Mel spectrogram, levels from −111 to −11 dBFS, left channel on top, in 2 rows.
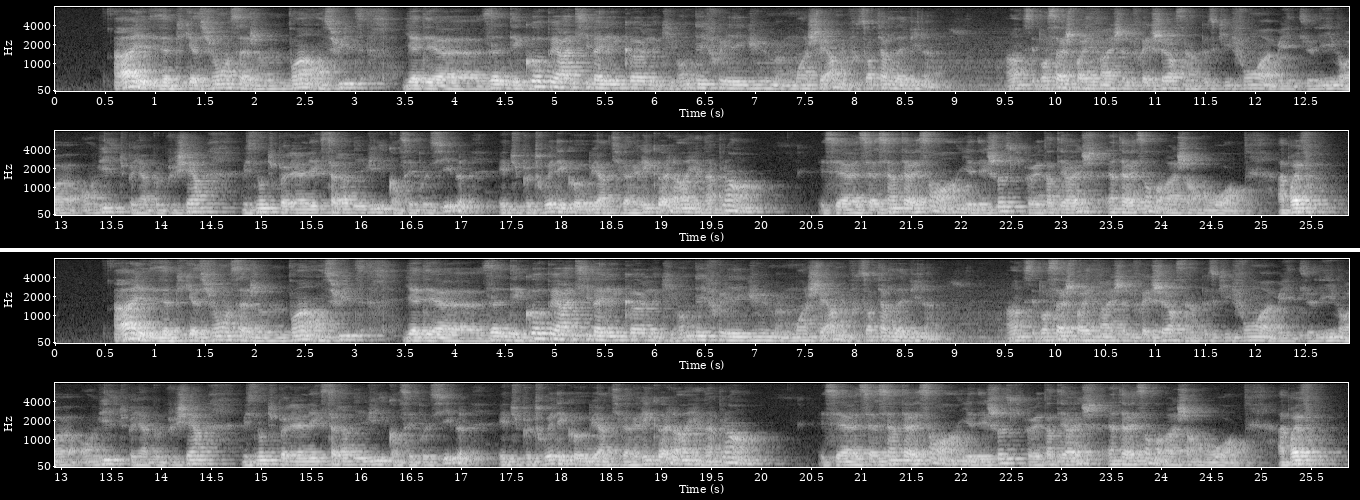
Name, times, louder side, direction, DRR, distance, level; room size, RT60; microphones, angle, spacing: voice 1, 0.6-8.8 9.5-17.1 17.4-20.0 20.6-25.5, equal, 10° left, 1 dB, 4.1 m, -24 dB
sound 1, 3.6-10.5, equal, 45° left, 7.5 m, -45 dB
16.5 x 14.0 x 5.3 m, 0.74 s
head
